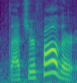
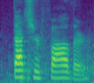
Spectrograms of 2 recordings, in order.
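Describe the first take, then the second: First: "father" turned up into a question. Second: Said in the usual way. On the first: Shown as a demonstration. Reader corrects her line to a question, rising on "father". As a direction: lift the end on "father" to make it a question. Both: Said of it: "It's a question".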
